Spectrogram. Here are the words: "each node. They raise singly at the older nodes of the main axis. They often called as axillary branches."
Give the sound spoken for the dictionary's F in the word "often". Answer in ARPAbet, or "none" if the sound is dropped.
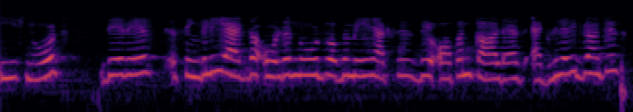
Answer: P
